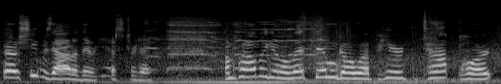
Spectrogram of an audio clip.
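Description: Hoarse high-voiced farm woman. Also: expressive, brisk, a little mellow. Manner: chatty, coos high at animals. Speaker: farm vlogger. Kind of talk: casual farm vlog narration. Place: outdoor farmyard. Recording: noisy outdoor farm, chickens clucking. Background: chickens and rooster.

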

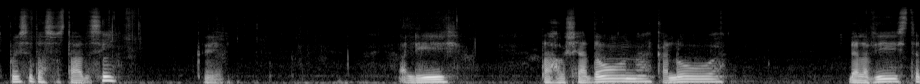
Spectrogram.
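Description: A man's voice: fairly low pitch, warm tone. A man from Goiás with a Goiás Portuguese accent, vlogging casually on his farm and talking affectionately to his cows. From Goiás, Brazil. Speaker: farmer vlogger. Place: outdoors on a cattle farm.

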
